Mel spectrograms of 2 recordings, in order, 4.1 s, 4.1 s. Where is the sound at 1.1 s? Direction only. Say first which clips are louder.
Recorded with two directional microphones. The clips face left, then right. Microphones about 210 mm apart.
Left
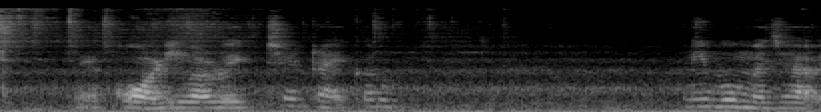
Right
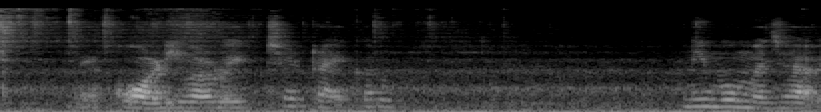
Left 3 dB; centre (ahead or behind).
